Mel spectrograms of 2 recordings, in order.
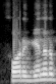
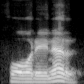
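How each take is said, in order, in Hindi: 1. बीच में 'g' बोला जाता है। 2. बीच में 'g' साइलेंट है। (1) "फॉरगेनर पढ़ते हैं क्या? नहीं" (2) "हम पढ़ते हैं फॉरेनर"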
